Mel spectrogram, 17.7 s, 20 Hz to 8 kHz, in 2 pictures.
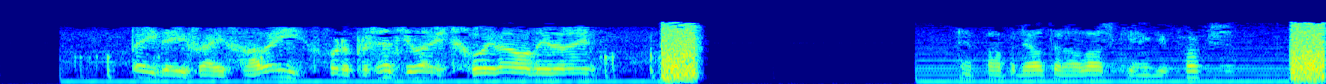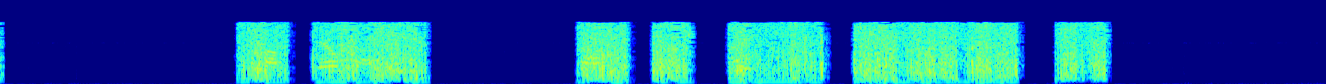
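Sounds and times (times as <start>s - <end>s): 
radio static bursts: 0.4s - 4.8s, 6.2s - 8.9s, 10.4s - 11.8s, 12.7s - 16.3s
speech: 0.9s - 4.2s, 6.4s - 8.8s.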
